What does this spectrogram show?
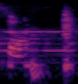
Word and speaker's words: psoas: Okay, so why does your psoas, it's spelled psoas, pronounced psoas, why does it get tight?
